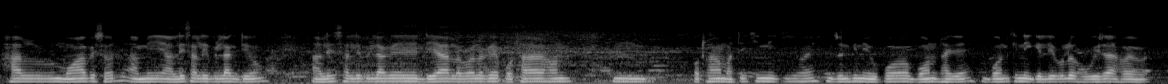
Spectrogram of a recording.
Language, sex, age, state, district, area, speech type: Assamese, male, 30-45, Assam, Tinsukia, rural, spontaneous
